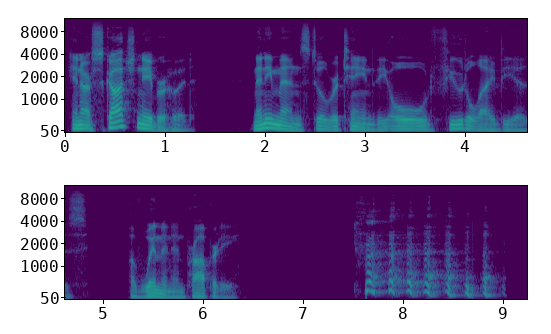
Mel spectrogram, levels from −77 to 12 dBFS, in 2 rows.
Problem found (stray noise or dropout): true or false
true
